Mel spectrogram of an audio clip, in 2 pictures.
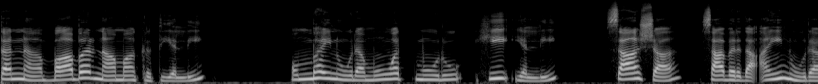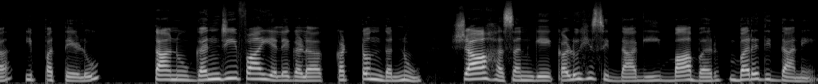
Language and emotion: Kannada, neutral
